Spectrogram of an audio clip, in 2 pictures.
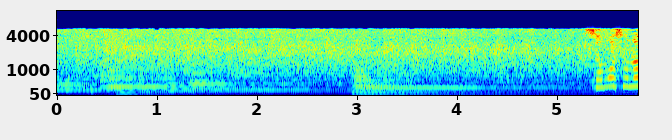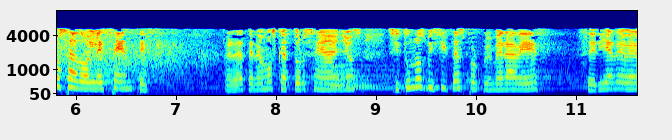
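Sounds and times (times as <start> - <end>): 
audience applause: 0.0 - 7.6
speech: 5.4 - 6.9, 7.5 - 11.6.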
